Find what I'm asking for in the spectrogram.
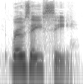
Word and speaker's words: Rosaceae: It's in the family Rosaceae. Did I say that right? – Rosaceae.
